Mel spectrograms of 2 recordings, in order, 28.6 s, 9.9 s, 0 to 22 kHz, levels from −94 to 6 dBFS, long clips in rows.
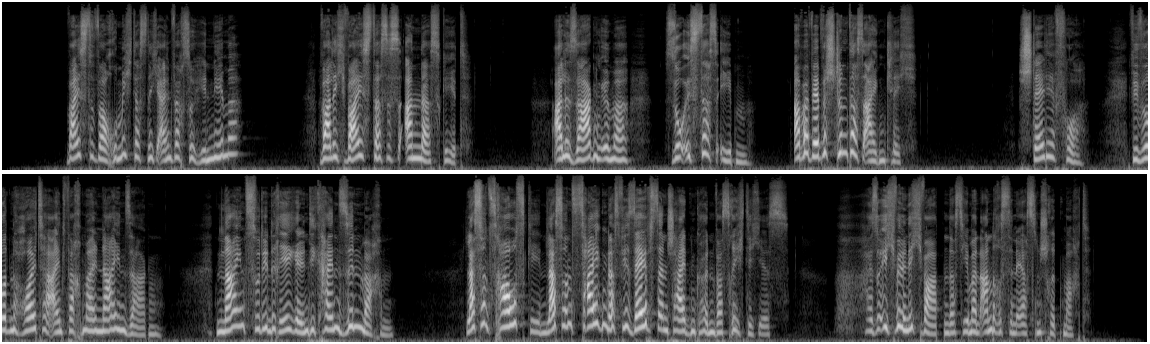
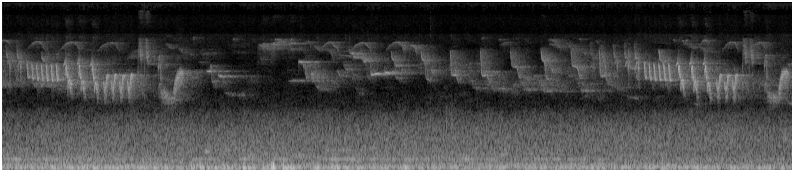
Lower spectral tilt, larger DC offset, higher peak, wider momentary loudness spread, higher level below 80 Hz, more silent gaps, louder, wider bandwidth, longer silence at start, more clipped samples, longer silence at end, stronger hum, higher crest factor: about the same, -3 dB/octave vs -4 dB/octave; neither; first, 0 dBFS vs -8 dBFS; first, 17 LU vs 9 LU; second, -54 dBFS vs -34 dBFS; neither; first, -21 LUFS vs -30 LUFS; about the same, over 20 kHz vs over 20 kHz; first, 0.8 s vs 0 s; neither; first, 0.75 s vs 0 s; neither; about the same, 22 dB vs 22 dB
